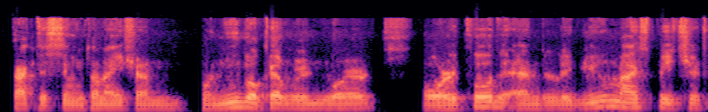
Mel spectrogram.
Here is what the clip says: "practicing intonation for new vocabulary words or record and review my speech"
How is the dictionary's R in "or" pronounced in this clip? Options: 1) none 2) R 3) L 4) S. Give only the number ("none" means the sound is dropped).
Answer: 3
